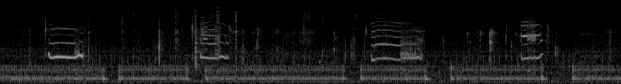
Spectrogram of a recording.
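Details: Loud cries from a foster-care litter of three rescued black kitten siblings, now walking around the room: four short, bent meows spaced about a second apart over a steady pulsing electronic hum.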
